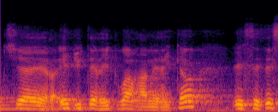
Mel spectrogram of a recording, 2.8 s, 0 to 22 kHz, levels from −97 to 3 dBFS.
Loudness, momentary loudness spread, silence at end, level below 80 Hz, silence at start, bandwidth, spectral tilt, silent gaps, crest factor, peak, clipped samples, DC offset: -24 LUFS; 5 LU; 0 s; -52 dBFS; 0 s; 8.2 kHz; -8.5 dB/octave; none; 14 dB; -10 dBFS; under 0.1%; under 0.1%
